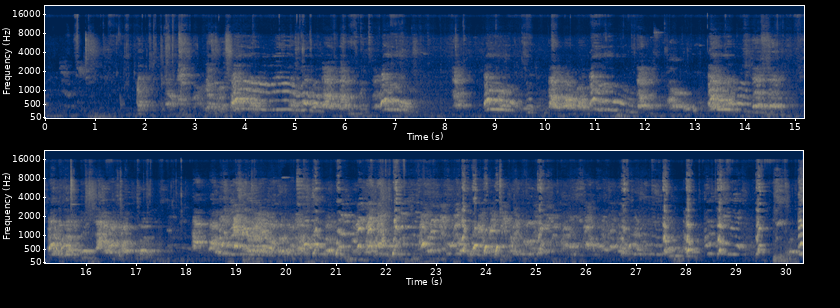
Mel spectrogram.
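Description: Shelter dogs barking and howling, in broken runs at first, then almost without pause from about halfway through.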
